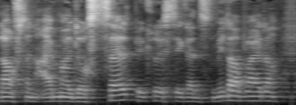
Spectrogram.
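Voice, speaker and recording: Answering interview questions, a middle-aged festival-tent jester and stage host whose first language is Italian wanders off track, correcting himself, using fillers and tagging on "ne?". He speaks fairly quickly in a steady, mid-range voice, and the room echoes with faint noise behind him.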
